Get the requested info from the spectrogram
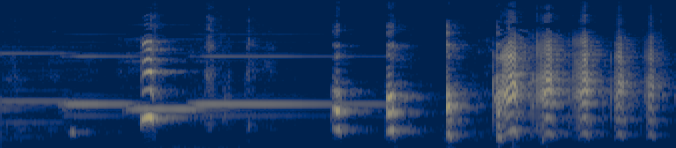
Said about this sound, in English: I'm going to let my dog back in the house, because he has a doorbell.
